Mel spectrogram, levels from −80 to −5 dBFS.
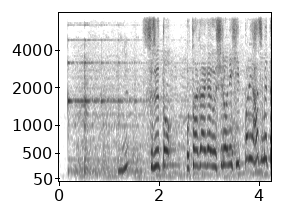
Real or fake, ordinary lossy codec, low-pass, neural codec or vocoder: real; none; 7.2 kHz; none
